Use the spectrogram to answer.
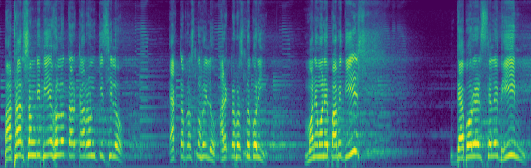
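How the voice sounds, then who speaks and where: A man's voice: sits high, fairly bright tone, long reverb tail. A man with a performing a stage folk verse debate, declaiming in rhyme and breaking into song. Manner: declamatory, rhyming, slipping into song.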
